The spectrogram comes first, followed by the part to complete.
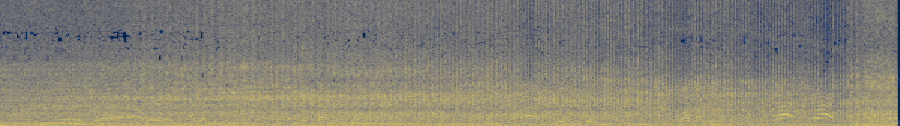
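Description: Diesel engine of a heavily loaded dump truck running hard and steady as it hauls up a steep dirt slope, the engine labouring under the load. Voices call out intermittently over it.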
